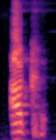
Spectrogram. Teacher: اگر فوراً زبان وہاں سے ہٹا دیں گے تو وہاں ہا کی آواز پیدا ہو کر اکھ ہو جائے گا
